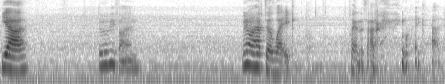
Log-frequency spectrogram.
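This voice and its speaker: A woman's voice: medium pitch, slow pace, vocal fry, long pauses, a bit bright, soft background music. A woman streaming live while she paints, chatting casually with viewers in a rambling way and laughing often.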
